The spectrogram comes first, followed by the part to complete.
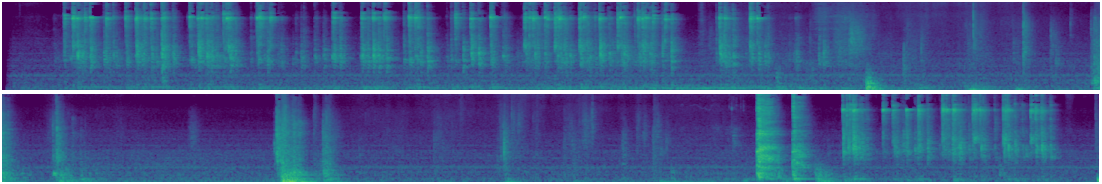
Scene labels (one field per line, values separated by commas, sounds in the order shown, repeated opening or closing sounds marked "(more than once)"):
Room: office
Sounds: keyboard typing, footsteps, window (more than once)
